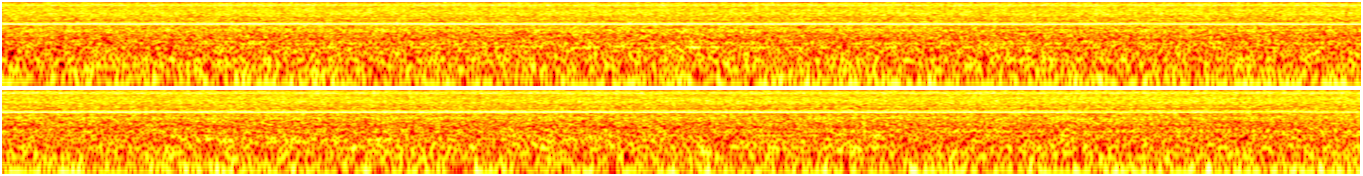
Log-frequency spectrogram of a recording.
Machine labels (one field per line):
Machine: pump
